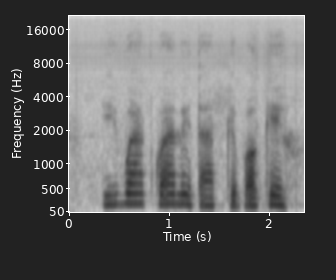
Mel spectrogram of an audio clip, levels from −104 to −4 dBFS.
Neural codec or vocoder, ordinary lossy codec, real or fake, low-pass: none; none; real; none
